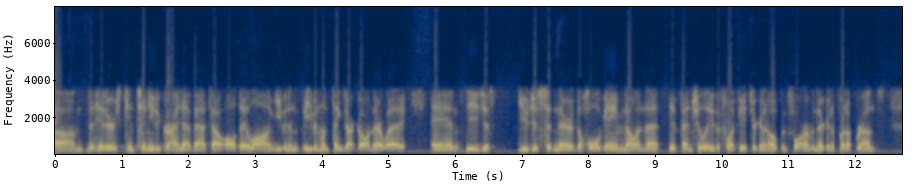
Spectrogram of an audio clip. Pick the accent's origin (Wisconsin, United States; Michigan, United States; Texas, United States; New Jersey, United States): Michigan, United States; Grand Ledge; growing up in Grand Ledge, always grew up a Michigan State fan.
